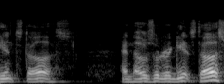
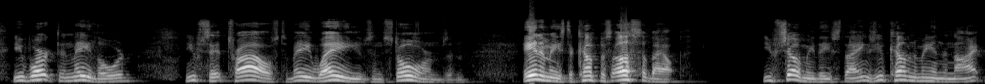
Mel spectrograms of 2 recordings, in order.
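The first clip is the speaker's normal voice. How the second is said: fervent prayer; 3 semitones higher, 7 dB louder than usual. Acted. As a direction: pray it out forcefully to the Lord. Prays aloud to the Lord.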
